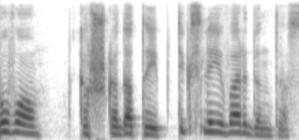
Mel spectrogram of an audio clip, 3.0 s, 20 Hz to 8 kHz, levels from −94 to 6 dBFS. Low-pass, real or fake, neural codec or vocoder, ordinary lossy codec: 7.2 kHz; real; none; Opus, 32 kbps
